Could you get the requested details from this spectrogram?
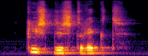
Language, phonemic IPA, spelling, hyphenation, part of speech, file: Dutch, /ˈkis.dɪsˌtrɪkt/, kiesdistrict, kies‧dis‧trict, noun, Nl-kiesdistrict.ogg
- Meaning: a constituency, a district for the purpose of electoral representation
